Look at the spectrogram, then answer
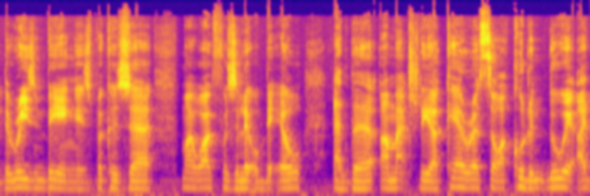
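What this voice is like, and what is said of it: Put-on accent. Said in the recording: “I don't know why I'm talking in this accent.”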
